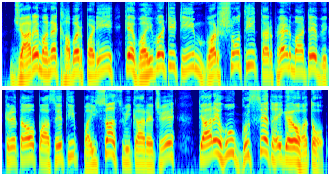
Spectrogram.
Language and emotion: Gujarati, angry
